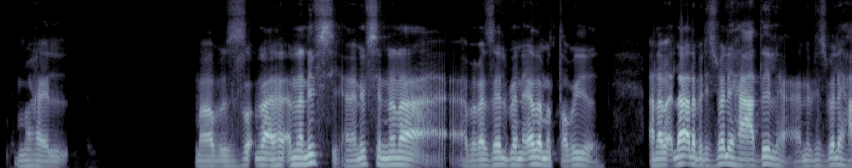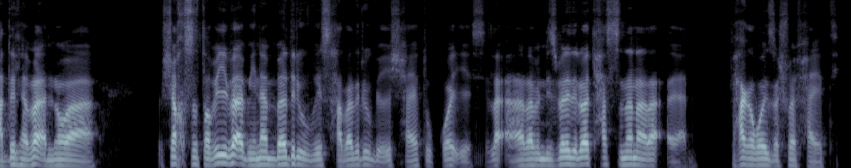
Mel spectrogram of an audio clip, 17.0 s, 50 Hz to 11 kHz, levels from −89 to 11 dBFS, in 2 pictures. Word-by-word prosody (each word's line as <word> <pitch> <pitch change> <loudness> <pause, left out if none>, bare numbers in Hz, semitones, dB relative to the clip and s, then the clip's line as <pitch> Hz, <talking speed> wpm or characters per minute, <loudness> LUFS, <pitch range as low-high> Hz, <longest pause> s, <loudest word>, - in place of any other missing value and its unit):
ما 105 +1 -7
هي 100 - -1
ال 95 -1 -10 1.3
ما 100 0 0
بالض 100 +3 -6
ما 120 -1 +5
أنا 120 +1 +2
أنا 130 +1 +4
نفْسي 160 +3 +1
أنا 100 +1 -2
نفْسي 135 +1 -1
إن 125 - +2
أنا 125 -1 +4 0.3
اب 105 - -7
ابقى 115 +1 +2
زي 125 +3 +1
البَني 120 -1 +2
آدم 130 -2 +6
الطبيعي، 110 -2 -4 0.5
أنا 120 +2 +5
ما - - +4
لأ 145 - +9
أنا 140 - +8
بالنسبة 120 +2 0
لي 145 - +4
هاعدلها، 115 -2 +2
أنا 105 - -7
بالنسبة 110 +4 -4
لي 130 - +1
هاعدلها 115 +2 -2
بقى 110 - +4
إن 105 +1 -6
هو 105 -5 0 0.7
شخص - - -2
طبيعي 135 +5 -1
بقى 150 -3 +5
بينام 120 +1 -2
بدري، 130 +1 +1
وبيصحى 110 -2 -7
بدري 115 +4 -5
وبيعيش 105 -3 -11
حياته 100 +3 -10
كويس، - - -11
لأ - - -4
أنا 115 - -1
بالنسبة 115 +2 -4
لي 135 - +3
دلوقتي 135 +1 +1
حاسس 130 -1 -9
إن 125 - -3
أنا 125 -2 +1
لأ 110 - -2
يعني، 85 0 -14 0.4
في - - -19
حاجة 130 -1 +3
بايظة 120 -3 -2
شوية 115 +3 -8
في - - -20
حياتي. 90 -1 -12
115 Hz, 210 wpm, -23 LUFS, 105-130 Hz, 1.3 s, لأ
